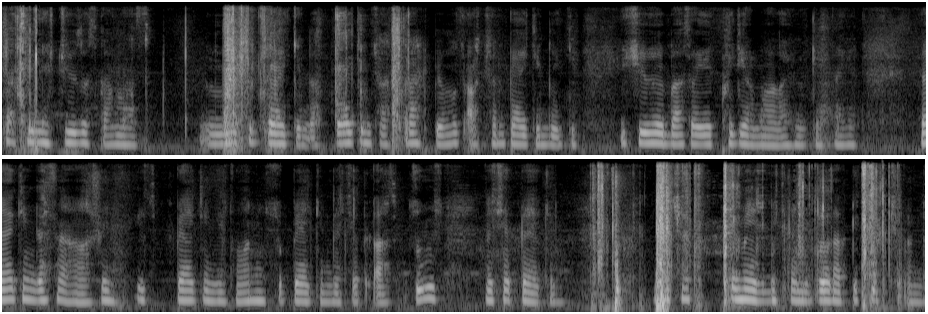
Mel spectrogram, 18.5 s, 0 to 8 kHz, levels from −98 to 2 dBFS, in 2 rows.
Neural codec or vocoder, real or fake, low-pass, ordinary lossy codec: codec, 44.1 kHz, 3.4 kbps, Pupu-Codec; fake; 7.2 kHz; AAC, 48 kbps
